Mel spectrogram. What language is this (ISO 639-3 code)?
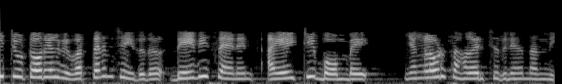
mal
